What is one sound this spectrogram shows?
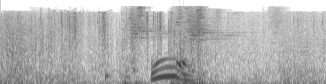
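A blade swings with a crackling electric burst.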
